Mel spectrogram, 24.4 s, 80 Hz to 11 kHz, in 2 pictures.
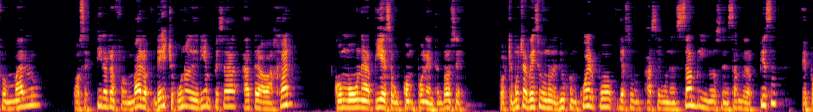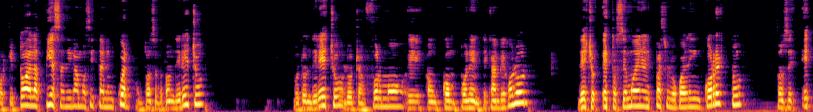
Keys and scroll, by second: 22.3 super+Caps_Lock, 22.5 super+z.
